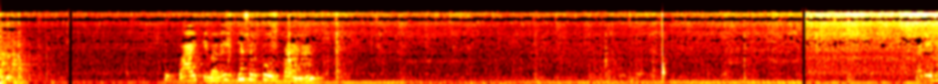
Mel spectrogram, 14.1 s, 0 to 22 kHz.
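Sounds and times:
soft sizzle of frying: 0:00.0 - 0:14.0
wooden spoon scraping a pot: 0:03.4 - 0:07.1.

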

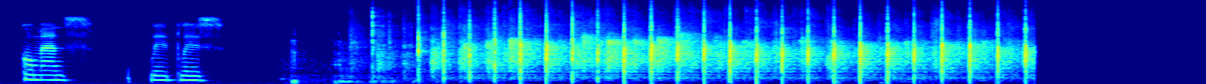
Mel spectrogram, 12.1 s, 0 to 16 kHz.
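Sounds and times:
audience applauding: 0:03.4 - 0:10.4
nearby hands clapping: 0:03.4 - 0:10.4.

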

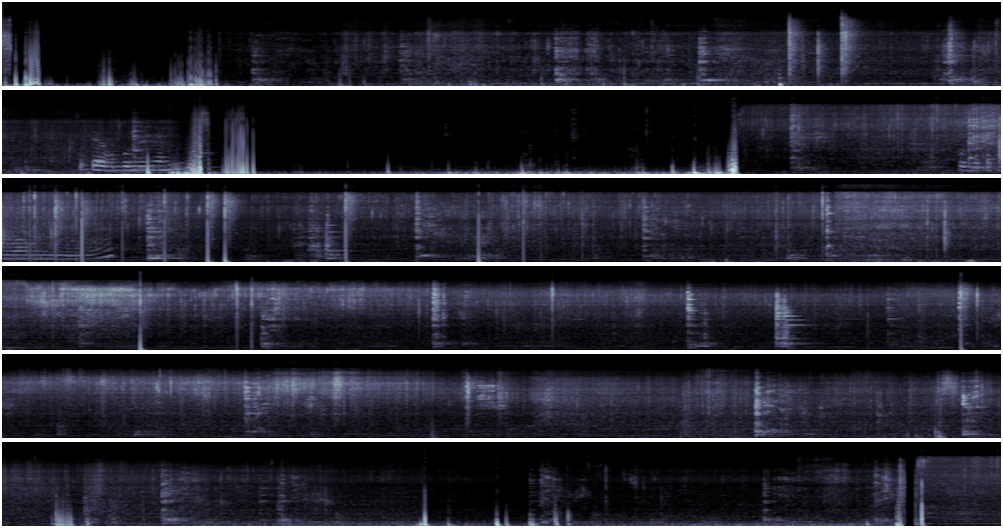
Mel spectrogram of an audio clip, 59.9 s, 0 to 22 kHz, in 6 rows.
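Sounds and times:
spatula scraping and knocking pan: 0:01.0 - 0:12.5, 0:17.3 - 0:33.6, 0:36.2 - 0:53.5
peanuts sizzling in oil: 0:01.7 - 0:12.5, 0:17.3 - 0:54.2, 0:54.9 - 0:59.9.

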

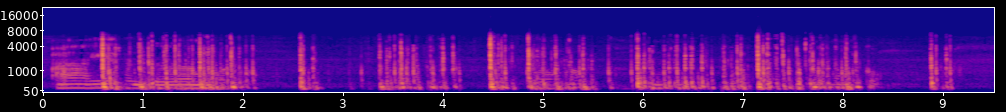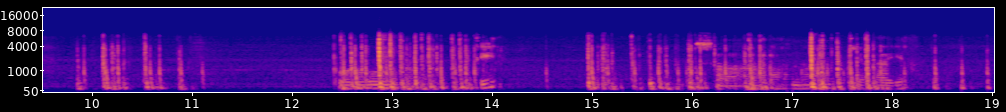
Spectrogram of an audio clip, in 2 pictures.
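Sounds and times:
keyboard typing: 0:00.5 - 0:09.2, 0:09.8 - 0:11.2, 0:12.4 - 0:14.1, 0:15.0 - 0:19.0.

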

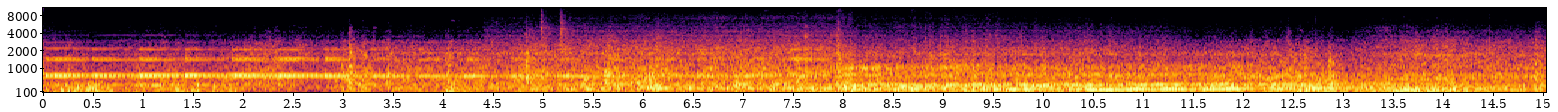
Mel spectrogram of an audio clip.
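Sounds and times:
steady high tone: 0:00.0 - 0:11.2
tram wheels clacking over rails: 0:00.0 - 0:15.0.

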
